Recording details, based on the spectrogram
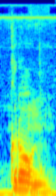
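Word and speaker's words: chron: है व है बेटा सी है एच आर ओ एन है इसका उच्चारण है Chrome कि यह कार्यक्रम हिंदी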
